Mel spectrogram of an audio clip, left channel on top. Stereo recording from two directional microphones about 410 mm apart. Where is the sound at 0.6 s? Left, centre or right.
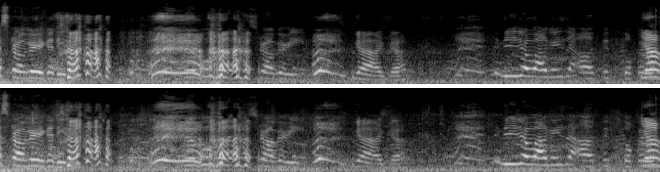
Centre.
